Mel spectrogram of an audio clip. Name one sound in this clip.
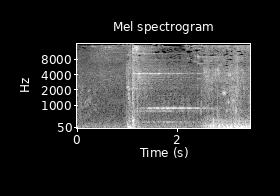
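A magical blast bursts with a sharp whoosh.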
